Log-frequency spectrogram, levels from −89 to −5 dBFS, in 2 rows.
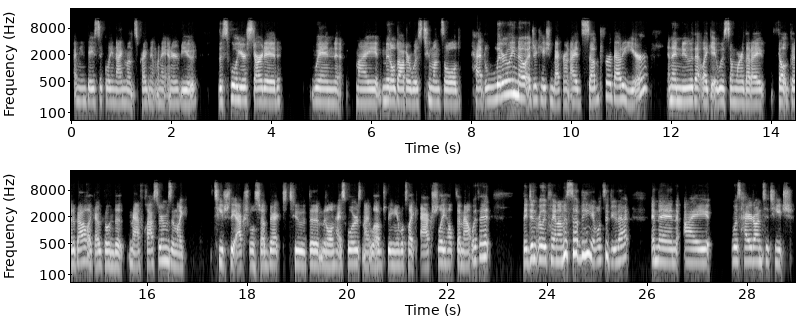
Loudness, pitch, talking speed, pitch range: -17 LUFS, 180 Hz, 205 wpm, 170-205 Hz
